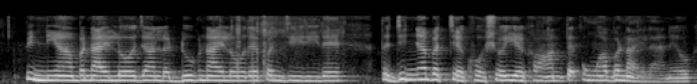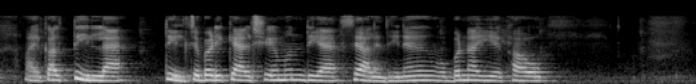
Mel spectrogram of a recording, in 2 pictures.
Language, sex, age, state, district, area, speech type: Dogri, female, 45-60, Jammu and Kashmir, Samba, rural, spontaneous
